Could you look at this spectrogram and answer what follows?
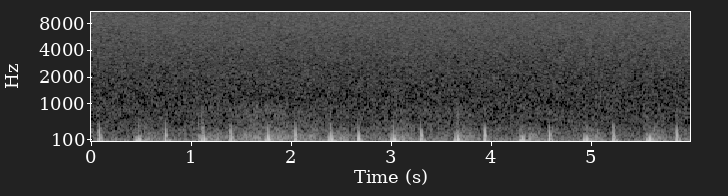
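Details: Resting heart sounds: steady, regular lub-dub heartbeat at about 95 beats a minute with no added sounds, normal.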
